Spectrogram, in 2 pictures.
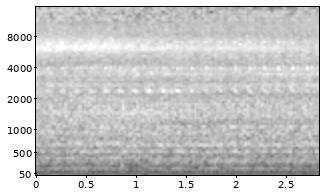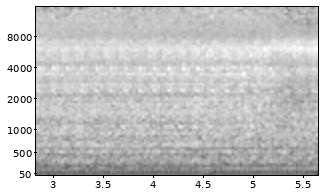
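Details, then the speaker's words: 2008 Honda Odyssey EX-L 3.5 L J35 replacement engine (112K miles), with new timing belt, water pump, tensioner, thermostat, plugs and VCM disable kit, first fired up: steady, even idle with no misfire or knocking. Normal idle. "she's running."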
